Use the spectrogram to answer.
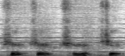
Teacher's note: It's kind of an almost inaudible R sound at the end of it.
